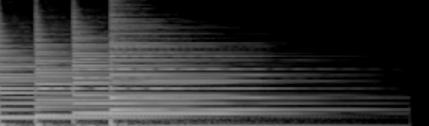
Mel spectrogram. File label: F sharp Minor, guitar; chordshape; down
